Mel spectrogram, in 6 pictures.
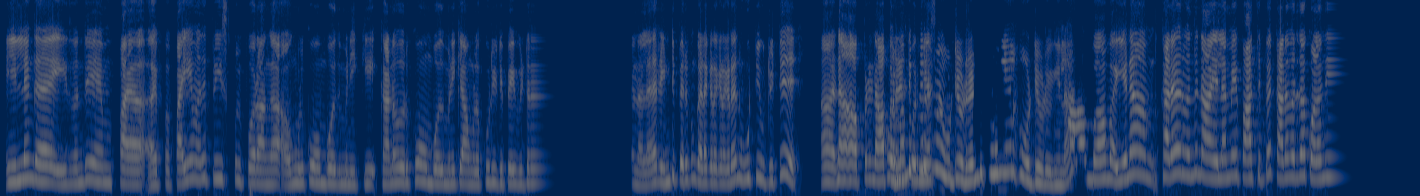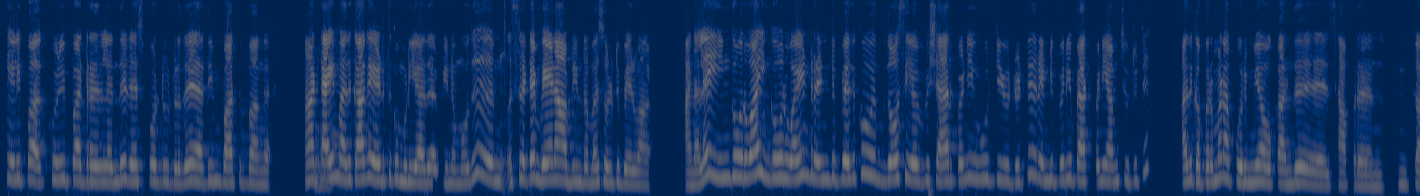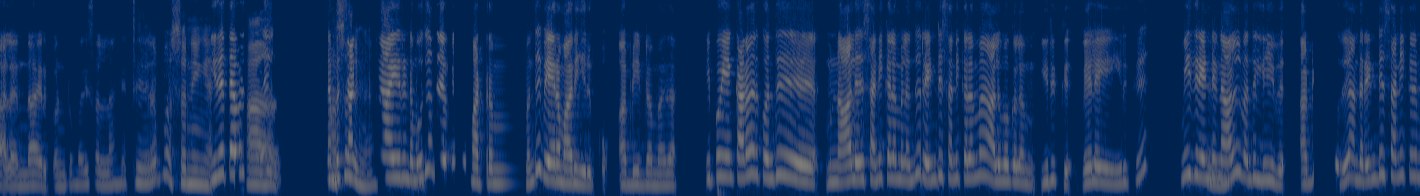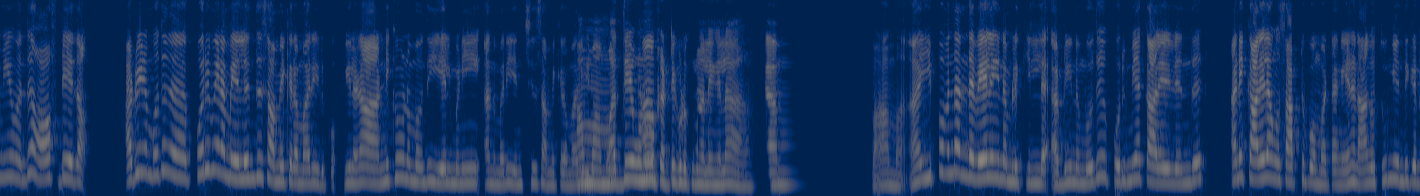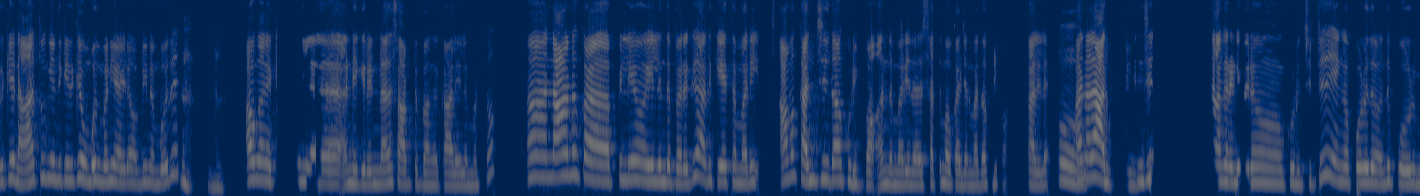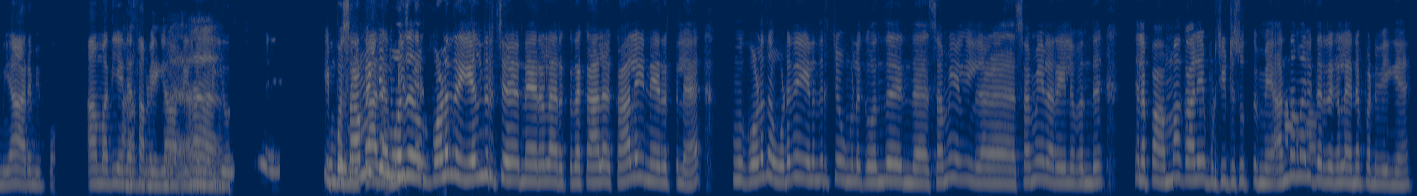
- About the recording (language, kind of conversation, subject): Tamil, podcast, உங்கள் வீட்டில் காலை நேர பழக்கவழக்கங்கள் எப்படி இருக்கின்றன?
- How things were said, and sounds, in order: static; in English: "ப்ரீ ஸ்கூல்"; distorted speech; laughing while speaking: "நான் அப்புறம் நான்"; in English: "டிரெஸ்"; in English: "டைம்"; in English: "டைம்"; in English: "ஷேர்"; in English: "பேக்"; unintelligible speech; unintelligible speech; in English: "லீவு"; in English: "ஹாஃப் டே"; "எழுந்திரிச்சு" said as "எந்துச்சு"; other noise; laughing while speaking: "ஒன்பது மணி ஆயிடும்"; chuckle; unintelligible speech; tsk; laughing while speaking: "அப்பிடிங்களா!"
